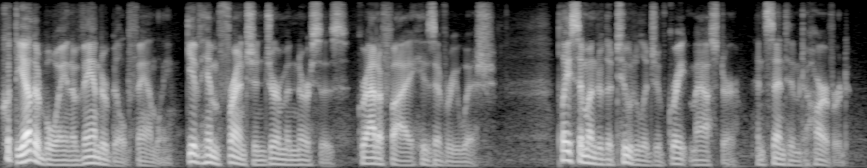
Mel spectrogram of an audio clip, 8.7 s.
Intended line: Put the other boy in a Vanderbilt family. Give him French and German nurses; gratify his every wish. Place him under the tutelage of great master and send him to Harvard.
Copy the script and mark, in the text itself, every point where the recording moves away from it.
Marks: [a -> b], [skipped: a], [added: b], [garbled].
Put the other boy in a Vanderbilt family. Give him French and German nurses; gratify his every wish. Place him under the tutelage of great master and send him to Harvard.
